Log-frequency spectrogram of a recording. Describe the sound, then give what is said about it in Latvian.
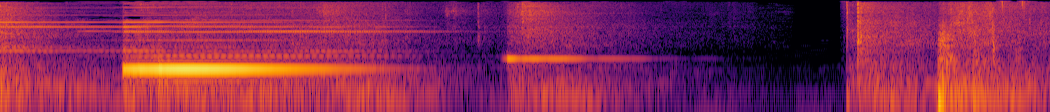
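The Latvian Saeima (parliament) session bell, rung to call a break, sounds a loud, sustained mid-pitched tone that slowly fades, followed by a shorter, higher tone, then a few dull thumps and clatter. No one speaks. “Lūdzu zvanu.”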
